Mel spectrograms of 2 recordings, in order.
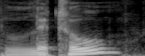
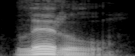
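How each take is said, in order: First: The middle consonant is a crisp hard T. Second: The middle consonant is a soft D. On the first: The speaker calls it wrong. "it's not little" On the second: The speaker calls it right. "double T becomes a soft D"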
